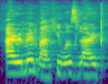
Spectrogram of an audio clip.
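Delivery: ordinary talk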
